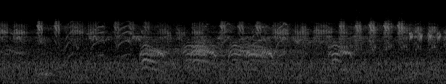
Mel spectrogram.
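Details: Marsh warbler singing in dense vegetation: a fast, varied stream of chattering notes, trills and buzzy phrases between mid and high pitch, with bright ticking elements and a steady background hiss.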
